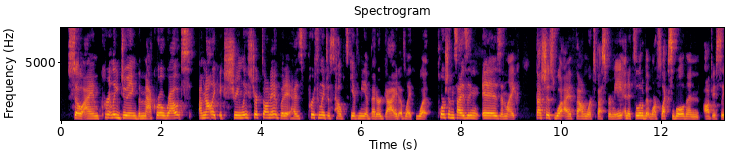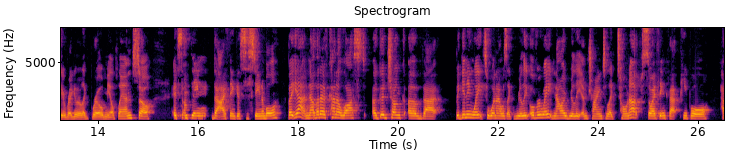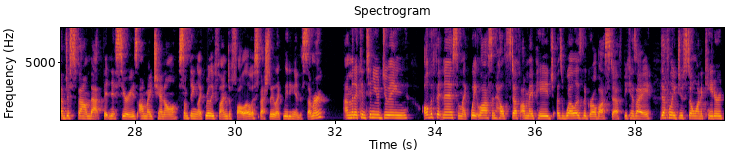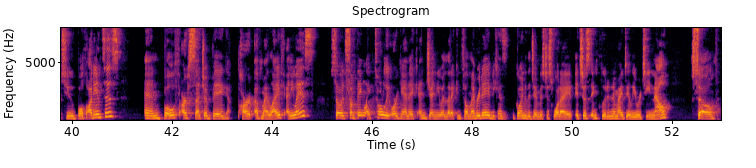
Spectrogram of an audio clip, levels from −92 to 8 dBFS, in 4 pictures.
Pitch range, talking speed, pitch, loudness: 190-225 Hz, 225 wpm, 205 Hz, -18 LUFS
